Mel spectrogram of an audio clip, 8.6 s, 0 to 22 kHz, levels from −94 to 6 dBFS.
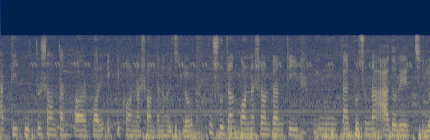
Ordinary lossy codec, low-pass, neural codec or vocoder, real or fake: none; none; none; real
